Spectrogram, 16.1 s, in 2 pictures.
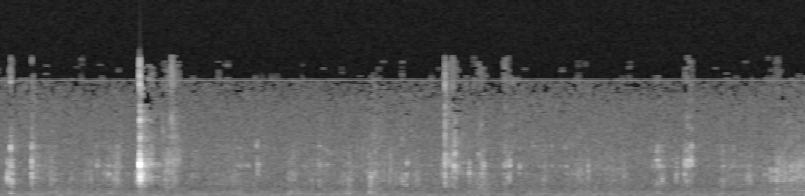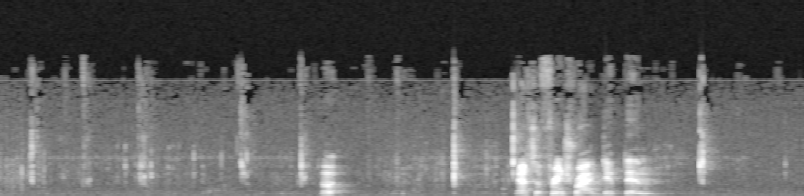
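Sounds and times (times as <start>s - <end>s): chewing crunchy food: 0.0s - 13.3s
crisp crunches: 6.7s - 11.2s.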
